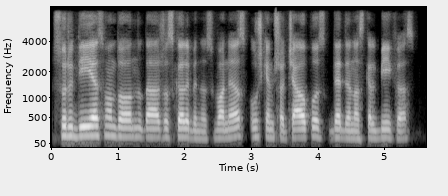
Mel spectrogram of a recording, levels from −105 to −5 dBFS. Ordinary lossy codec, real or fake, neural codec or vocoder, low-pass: AAC, 48 kbps; fake; codec, 24 kHz, 0.9 kbps, WavTokenizer, large speech release; 7.2 kHz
